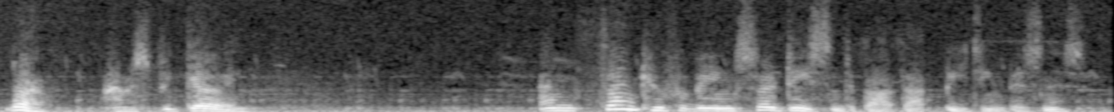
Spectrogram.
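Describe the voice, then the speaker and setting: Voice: mid-range voice, big pitch swings, normal speed, dark tone, close to an everyday voice. An actor playing an earnest, politely self-deprecating, eccentric English schoolboy with a public-school accent in a radio drama. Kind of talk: 1970s BBC radio drama acting. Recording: muffled, hissy old radio broadcast.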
